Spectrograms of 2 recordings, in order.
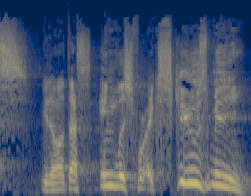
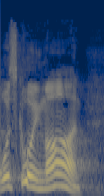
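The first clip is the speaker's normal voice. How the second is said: acted startled reaction; 2 semitones higher than usual. Retelling a woman screaming behind you, acting out being startled. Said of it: "And I was startled".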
